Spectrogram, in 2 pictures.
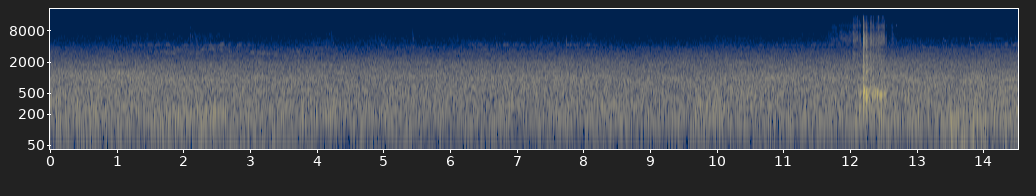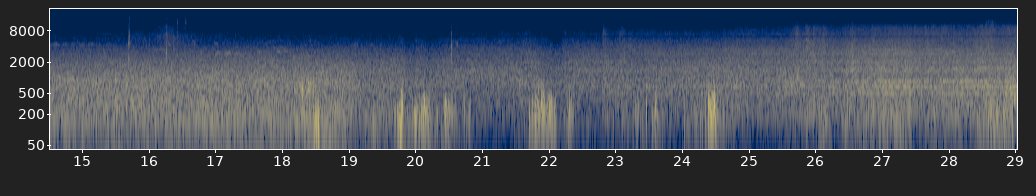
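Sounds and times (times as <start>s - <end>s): freight train rumble and hiss: 18.5s - 29.0s.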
